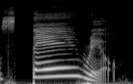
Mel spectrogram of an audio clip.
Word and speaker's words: stereo: 那么呢，我们注意的是这个的音呢，它前面遇见一个死音，要变成的音去读，所以呢，它是读成 stereo 啊，重音符号在前面。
